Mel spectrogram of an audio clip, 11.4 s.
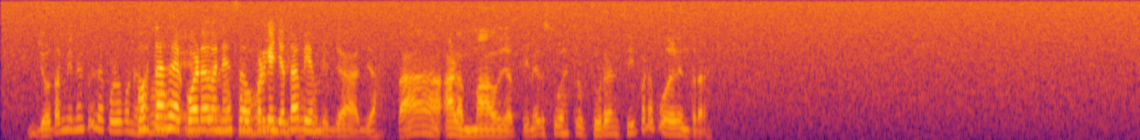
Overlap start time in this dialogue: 1 s

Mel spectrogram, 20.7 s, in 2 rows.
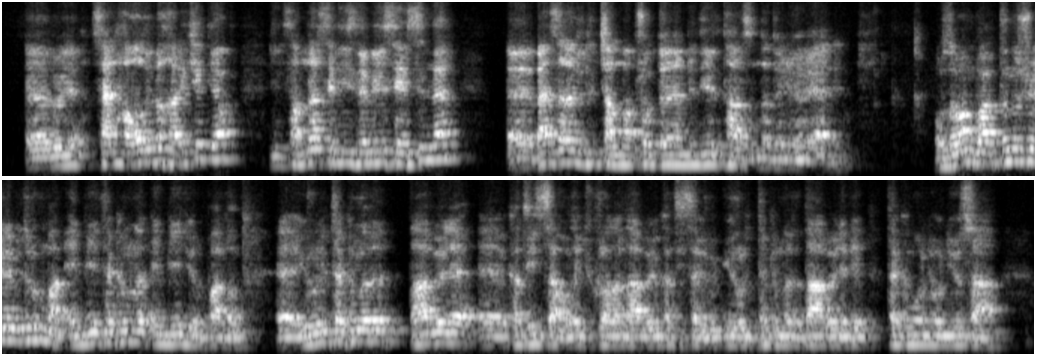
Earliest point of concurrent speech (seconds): none

